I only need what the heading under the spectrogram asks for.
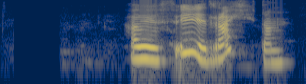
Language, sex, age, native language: Icelandic, male, 9, Icelandic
